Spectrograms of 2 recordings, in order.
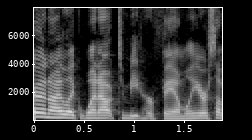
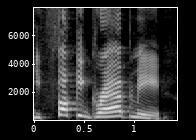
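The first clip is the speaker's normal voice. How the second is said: mock enraged screaming outburst, pitched up; 7 semitones higher, 3 dB louder than usual. Recounting the moment a guy grabbed them as they walked through, retelling furious screaming. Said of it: "I was just screaming like".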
